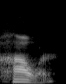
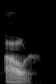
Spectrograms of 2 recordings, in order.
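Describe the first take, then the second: First: It starts with an h sound, said normally. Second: The h is dropped and it is said quickly. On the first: "rather than" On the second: "we'll say hour really quickly"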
